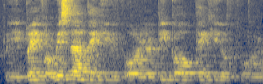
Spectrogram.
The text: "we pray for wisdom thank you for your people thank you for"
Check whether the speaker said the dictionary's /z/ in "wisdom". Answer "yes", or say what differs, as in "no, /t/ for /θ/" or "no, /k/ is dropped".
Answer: no, /s/ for /z/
